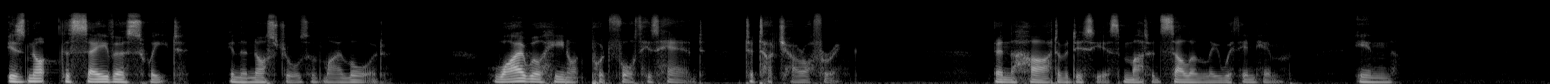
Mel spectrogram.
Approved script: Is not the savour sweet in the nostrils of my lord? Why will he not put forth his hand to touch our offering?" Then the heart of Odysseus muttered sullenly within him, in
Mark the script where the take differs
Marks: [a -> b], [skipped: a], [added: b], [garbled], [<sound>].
Is not the savour sweet in the nostrils of my lord? Why will he not put forth his hand to touch our offering?" Then the heart of Odysseus muttered sullenly within him, in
